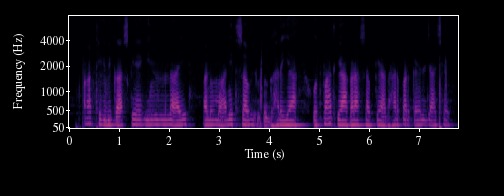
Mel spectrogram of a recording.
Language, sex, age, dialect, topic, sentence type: Magahi, male, 18-24, Western, banking, statement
